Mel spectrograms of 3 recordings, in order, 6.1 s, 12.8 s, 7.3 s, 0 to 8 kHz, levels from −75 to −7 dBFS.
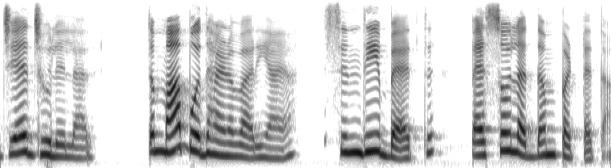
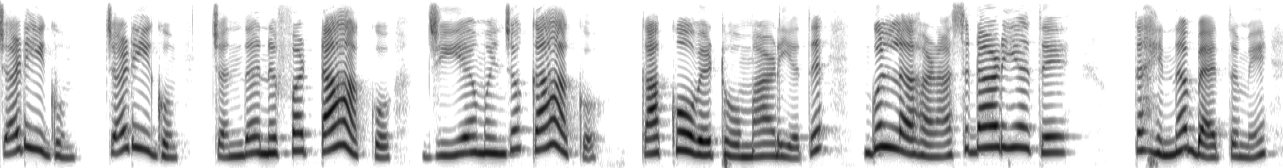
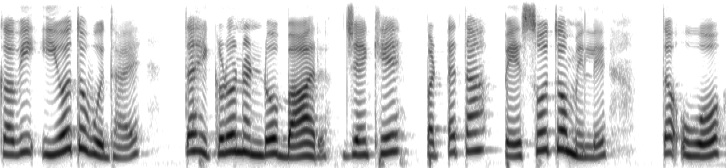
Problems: none marked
